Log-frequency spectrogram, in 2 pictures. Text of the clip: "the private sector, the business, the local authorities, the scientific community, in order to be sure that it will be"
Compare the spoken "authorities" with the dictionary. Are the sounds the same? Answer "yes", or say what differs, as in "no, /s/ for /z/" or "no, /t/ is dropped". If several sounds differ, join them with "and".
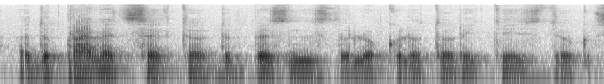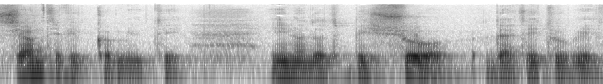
no, /t/ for /θ/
